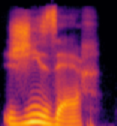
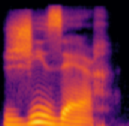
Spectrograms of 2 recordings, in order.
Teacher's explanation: It's actually not a hard D sound at all. It's much softer, more like a J.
